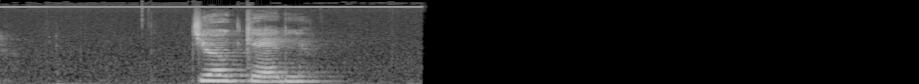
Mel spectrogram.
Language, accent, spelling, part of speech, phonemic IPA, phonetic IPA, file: Armenian, Eastern Armenian, ջոկել, verb, /d͡ʒoˈkel/, [d͡ʒokél], Hy-ջոկել.ogg
- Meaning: 1. to distinguish, separate 2. to pick, select, choose 3. to understand, get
